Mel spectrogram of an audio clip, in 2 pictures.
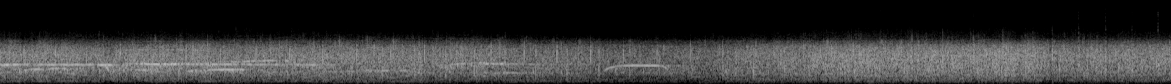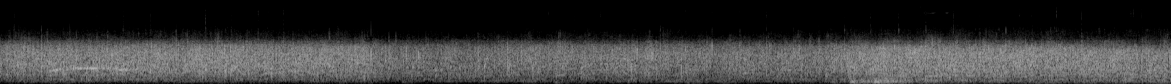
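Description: Large audience applauding steadily without a break, a sustained ovation.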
